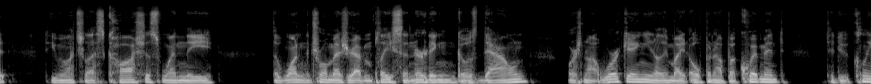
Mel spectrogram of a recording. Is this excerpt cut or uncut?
uncut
